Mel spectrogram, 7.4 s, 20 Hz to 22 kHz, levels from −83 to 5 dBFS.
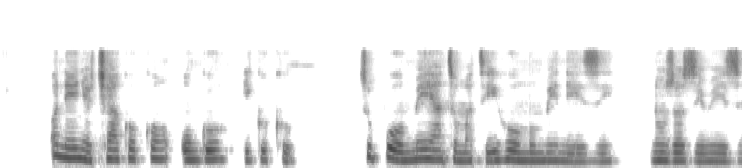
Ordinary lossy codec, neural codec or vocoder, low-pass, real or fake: none; codec, 16 kHz in and 24 kHz out, 1 kbps, XY-Tokenizer; 7.2 kHz; fake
